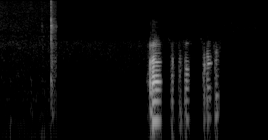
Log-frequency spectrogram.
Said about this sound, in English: I'm sorry, you're breaking up. I can't hear you.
